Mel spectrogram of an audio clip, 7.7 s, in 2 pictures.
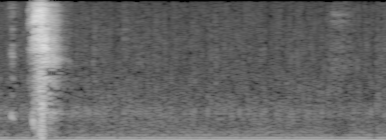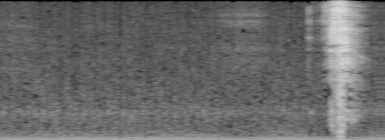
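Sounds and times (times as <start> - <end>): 
woman sneezing softly: 0.2 - 0.8, 7.0 - 7.6.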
